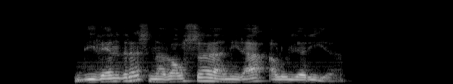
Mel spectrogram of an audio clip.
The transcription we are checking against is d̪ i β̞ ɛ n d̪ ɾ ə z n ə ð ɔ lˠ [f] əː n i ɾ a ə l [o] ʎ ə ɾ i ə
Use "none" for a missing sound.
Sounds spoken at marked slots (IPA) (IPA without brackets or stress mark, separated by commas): s, u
